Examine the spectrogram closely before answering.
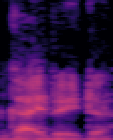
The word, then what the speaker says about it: gyrator: so just back to this gyrator or gyrator it can be pronounced as a gyrator or a gyrator so there is no problem in that now coming back to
